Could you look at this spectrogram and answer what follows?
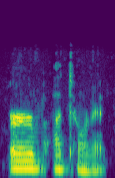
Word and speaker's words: Herbatonin: And it's spelled like it sounds, herbatonin, herb and then atonin.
